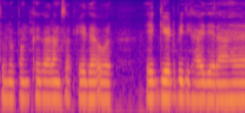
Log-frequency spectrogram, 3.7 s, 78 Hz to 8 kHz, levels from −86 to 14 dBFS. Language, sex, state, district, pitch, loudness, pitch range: Hindi, male, Jharkhand, Deoghar, 140 Hz, -19 LUFS, 135-145 Hz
